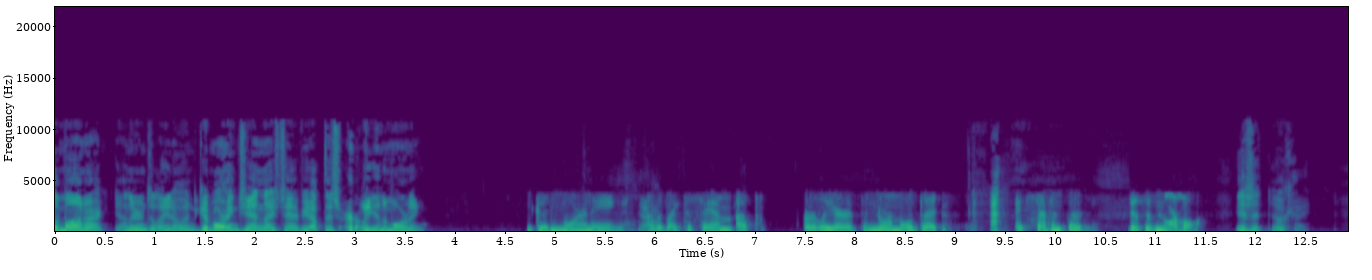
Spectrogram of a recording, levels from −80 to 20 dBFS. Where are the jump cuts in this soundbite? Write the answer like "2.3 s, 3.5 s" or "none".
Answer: 10.7 s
